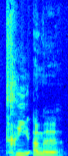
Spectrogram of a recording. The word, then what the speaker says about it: Triangel: Well, a lovely instrument which you probably all know is the triangle, Triangel. It's nearly the same spelling, only the pronunciation is a little bit different.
